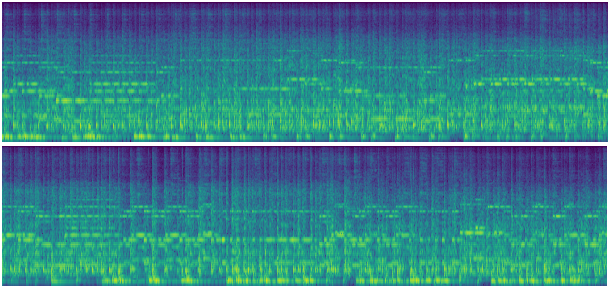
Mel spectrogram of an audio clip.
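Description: Sambalpuri band music: drums beating a steady rhythm under a melody of held notes.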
